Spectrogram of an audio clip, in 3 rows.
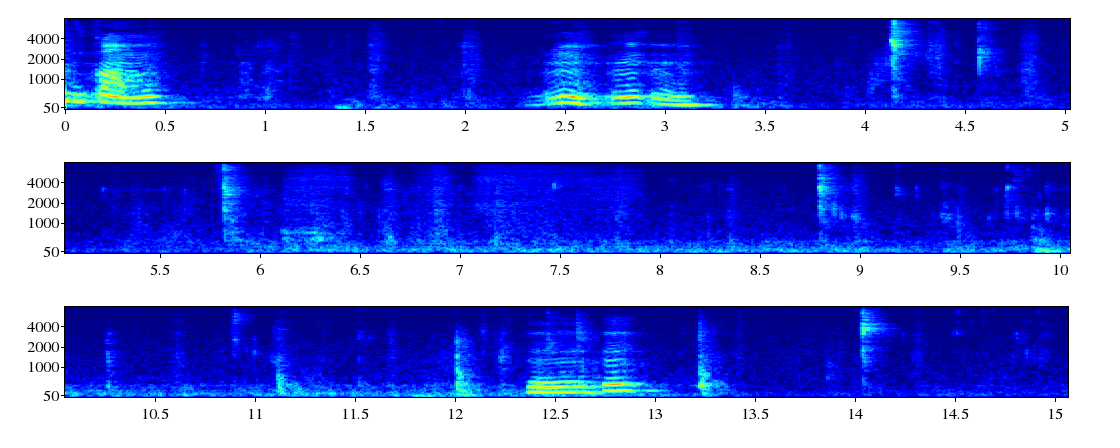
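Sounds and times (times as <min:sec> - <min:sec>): chewing and wet mouth sounds: 0:00.6 - 0:02.2, 0:03.3 - 0:15.0.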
